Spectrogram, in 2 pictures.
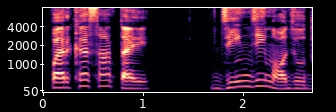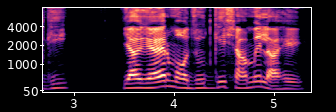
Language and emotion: Sindhi, neutral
